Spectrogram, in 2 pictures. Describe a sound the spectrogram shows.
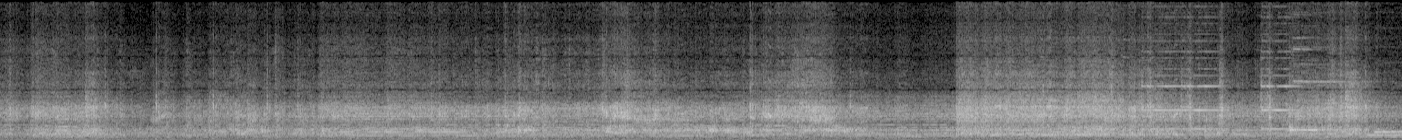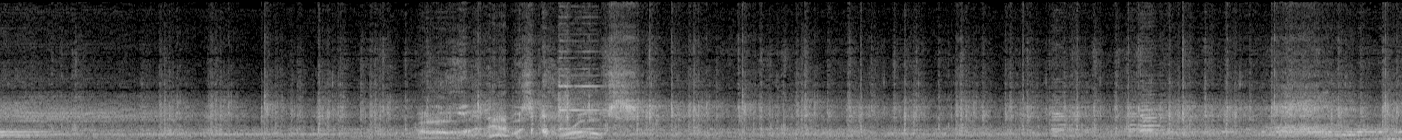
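Rapid gunfire and game sound effects play loudly from a small phone speaker.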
